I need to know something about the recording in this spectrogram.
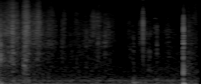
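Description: Faint rustling of a knit cut-resistant work glove being pulled on and handled, with one sharp tap near the end.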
